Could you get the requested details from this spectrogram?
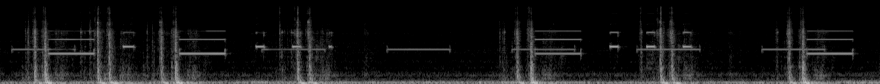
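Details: Toyota MMT (Aisin semi-automatic gearbox, P0810) clutch actuator after clutch replacement and grinding of the bush, real-time test: evenly spaced clicks, short motor whirs and electronic beeps, no grinding; clutch pulls very easily, actuator working normally.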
